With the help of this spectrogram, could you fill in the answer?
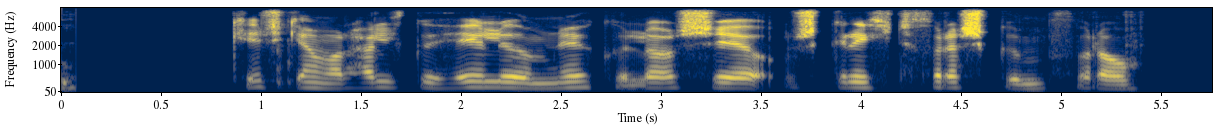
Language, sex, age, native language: Icelandic, male, 11, Icelandic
